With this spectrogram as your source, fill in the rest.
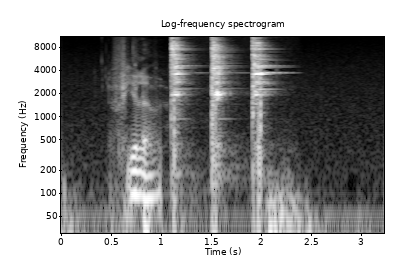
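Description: An anvil clangs several times.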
